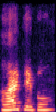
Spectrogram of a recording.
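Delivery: high, loud cheery hello; excited greeting. Real, not acted. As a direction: sing out a bright welcome. Greeting stream viewers.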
